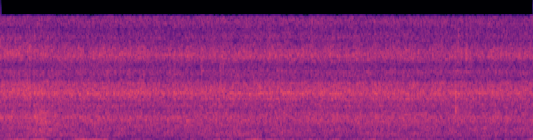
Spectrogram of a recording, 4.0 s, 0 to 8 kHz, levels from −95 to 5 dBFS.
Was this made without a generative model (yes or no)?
yes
